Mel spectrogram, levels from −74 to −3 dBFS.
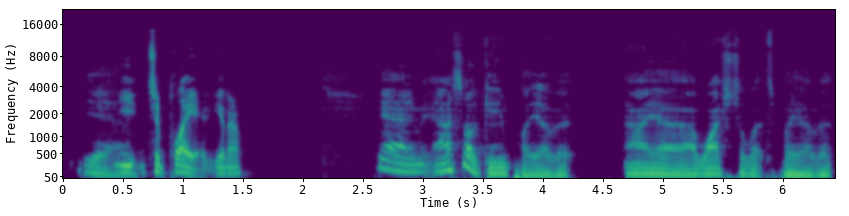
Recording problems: none

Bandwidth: 14.5 kHz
